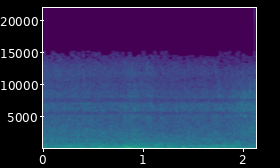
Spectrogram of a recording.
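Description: Steady wash of small waves breaking on the beach, with wind rumbling on the microphone.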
